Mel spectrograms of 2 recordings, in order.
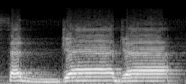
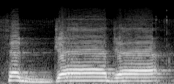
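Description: Both takes have the same delivery.

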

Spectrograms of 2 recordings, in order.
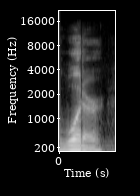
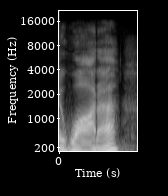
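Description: First: It is said in a Philadelphia accent. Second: It is said in a Boston accent. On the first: "If you're from Philly, you say water with two O's" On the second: "If you're in Boston, you say wada with an H"

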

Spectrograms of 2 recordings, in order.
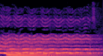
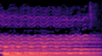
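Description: Both takes have the same delivery.

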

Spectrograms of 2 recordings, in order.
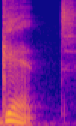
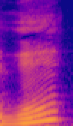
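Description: First: It is said as the English word get. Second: It is said like the Vietnamese word ghét. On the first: The speaker calls it right. "cái chữ get là g" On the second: The speaker calls it wrong. "Không phải là ghét nha"

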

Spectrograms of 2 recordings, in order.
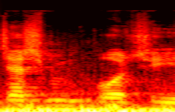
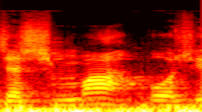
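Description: First: The first word ends without any added vowel. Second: The first word ends with an added 'a' vowel. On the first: The speaker calls it right. "चश्म पोशी है" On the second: The speaker calls it wrong. "चश्मा पोशी नहीं"

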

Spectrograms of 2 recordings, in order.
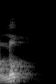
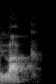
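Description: First: It sounds different from the English word luck. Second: It sounds like the English word luck. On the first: The speaker calls it right. "It's ba luc" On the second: The speaker calls it wrong. "some people say luck, but it's not luck"

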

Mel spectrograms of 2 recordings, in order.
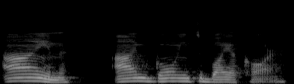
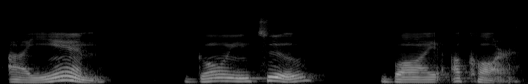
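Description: First: 'I am' is shortened to one syllable, 'I'm'. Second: 'I am' is said as two full words.

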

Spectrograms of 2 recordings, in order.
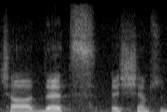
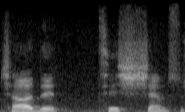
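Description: First: The t ends with no vowel before sh. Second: An i vowel links the t to sh. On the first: The speaker calls it wrong. "diye okunmaz" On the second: The speaker calls it right. "şeklinde okunur"

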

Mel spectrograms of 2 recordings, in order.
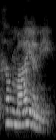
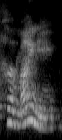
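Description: First: The O sound is pronounced. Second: The O sound is left out. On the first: The speaker calls it right. "you actually do pronounce the O" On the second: The speaker calls it wrong. "I always thought it was Hermione"

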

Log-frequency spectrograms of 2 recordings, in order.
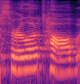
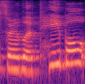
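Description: First: The name is said with French pronunciation. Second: The name is said with English pronunciation. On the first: The speaker calls it right. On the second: The speaker calls it wrong.

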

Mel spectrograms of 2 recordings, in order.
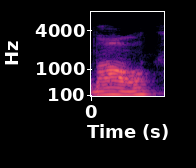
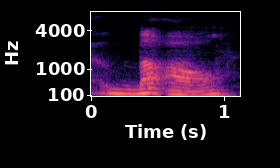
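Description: First: The word is said as one syllable. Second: The word is said as two syllables. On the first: "In Texas, it's one syllable" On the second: "I believe, how you really pronounce it"

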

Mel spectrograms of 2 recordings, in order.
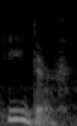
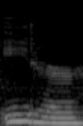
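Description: First: The word is said as standard 'either'. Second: The word sounds like 'eat her'. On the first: This is the proper way to say it. The speaker calls it right. "No, don't say that. It's either" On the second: This is how a small child said it. The speaker calls it wrong. "My little baby cousin used to say"

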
